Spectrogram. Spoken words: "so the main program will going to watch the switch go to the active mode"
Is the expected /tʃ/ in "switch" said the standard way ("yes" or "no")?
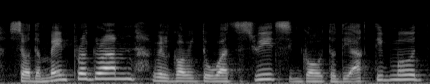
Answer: no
